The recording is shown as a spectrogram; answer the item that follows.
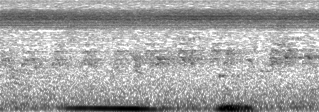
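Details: A lion in Kgalagadi Transfrontier Park gives a deep, rumbling moan of about half a second, then a shorter throaty grunt, over a faint steady high hiss, likely insects.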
